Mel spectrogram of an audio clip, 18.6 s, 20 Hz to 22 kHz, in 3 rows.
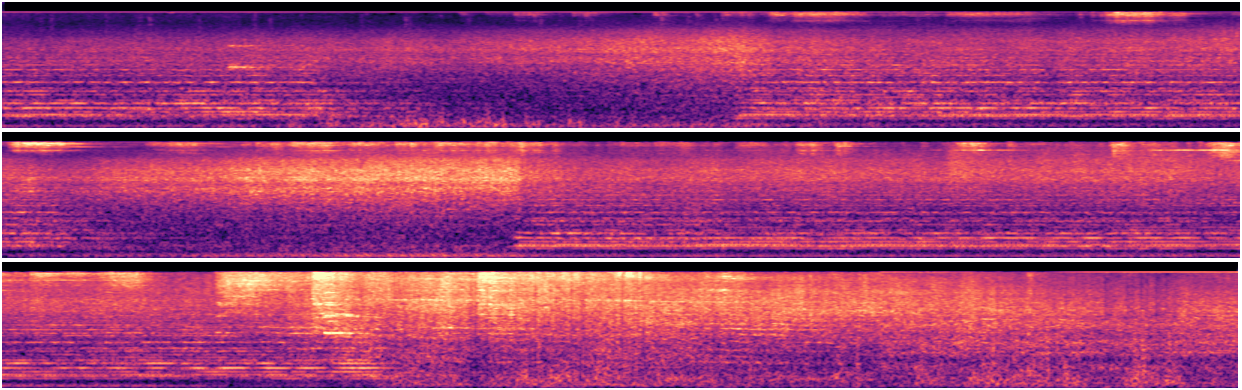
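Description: CSX GE C40-8W diesel locomotive sounding its air horn in long blasts: one that ends about two seconds in, then two more, the last about five seconds long, over the engine's steady drone. About fourteen seconds in, the locomotive passes close by with loud engine and wheel-on-rail noise as the freight cars roll past.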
